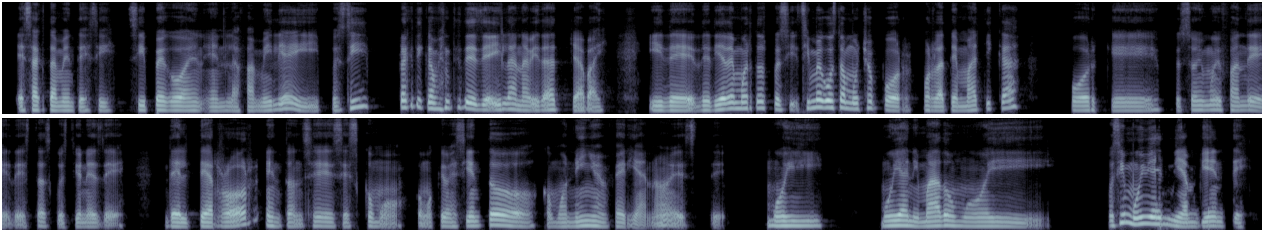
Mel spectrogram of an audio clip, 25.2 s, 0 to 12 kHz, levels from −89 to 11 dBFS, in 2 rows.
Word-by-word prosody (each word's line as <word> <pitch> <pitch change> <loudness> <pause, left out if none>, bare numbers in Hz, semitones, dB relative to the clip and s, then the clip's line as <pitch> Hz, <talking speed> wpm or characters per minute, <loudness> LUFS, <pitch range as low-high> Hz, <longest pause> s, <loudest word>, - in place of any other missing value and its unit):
Exactamente, 125 -2 0
sí 120 0 -8
sí 135 +2 -3
pegó 130 -2 +3
en 125 0 -2
en 115 +1 -5
la 110 - -4
familia 130 +8 -1
y, 120 -5 -3
pues, 120 +2 -7
sí, 230 +5 -1 0.3
prácticamente 210 -2 0
desde 160 -5 +4
ahí 150 - +3
la 165 -1 +2
Navidad 145 +2 +1
ya - - +1
bye. 115 +3 -3 0.4
Y 130 -1 0
de 125 -1 +3
de 135 +1 0
Día 155 +4 +7
de 180 - +5
Muertos, 185 +1 +1
pues 155 -4 -1
sí - - -8
sí 190 - -3
me 215 +1 +6
gusta 210 -1 +6
mucho 180 +2 -1
por 125 -9 +1
por 135 -2 -3
la - - +3
temática, 165 - -2 0.5
porque 130 +1 -3
pues - - -10
soy 140 0 -2
muy 140 0 -2
fan 130 -1 -4
de 120 -4 -2
de - - -4
estas - - -7
cuestiones - - -4
de - - -6 0.4
del 125 -1 +2
terror, 130 - +2
entonces 130 -1 -3
es 120 - -6
como 130 -2 -5
como - - -5
que - - -2
me 125 -1 -3
siento 140 -1 +3
como 120 0 -5
niño 140 +3 +1
en 120 -2 -5
feria, 125 -4 -3
¿no? - - -3
Este, - - -7 0.4
muy 145 0 +1 0.5
muy 145 +2 +5
animado, 140 +1 +4
muy, 130 -3 -3 0.5
pues 145 - -3
sí, 240 - +3
muy 205 -2 +5
en 195 -2 +5
mi 135 - +3
ambiente. 125 0 -1
135 Hz, 165 wpm, -24 LUFS, 125-155 Hz, 0.5 s, Día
